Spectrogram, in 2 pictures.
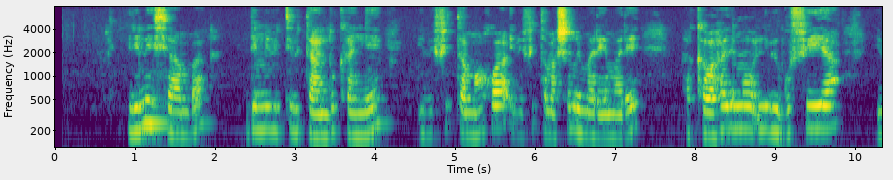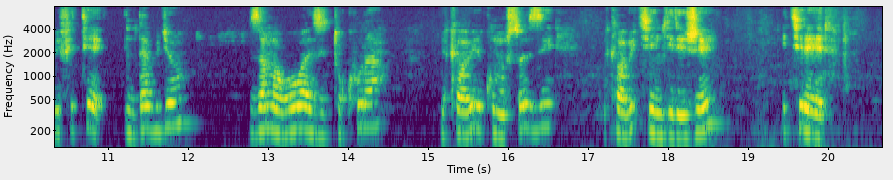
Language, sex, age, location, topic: Kinyarwanda, female, 25-35, Kigali, health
